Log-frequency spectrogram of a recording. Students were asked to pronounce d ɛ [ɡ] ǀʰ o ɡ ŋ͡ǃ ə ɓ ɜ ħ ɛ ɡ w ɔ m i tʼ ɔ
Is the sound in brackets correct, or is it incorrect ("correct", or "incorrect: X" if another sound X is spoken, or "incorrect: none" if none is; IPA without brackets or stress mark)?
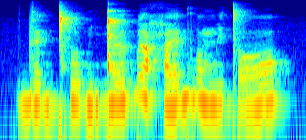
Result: correct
